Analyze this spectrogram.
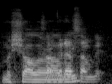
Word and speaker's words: Mahershala Ali: I'm terrible at pronouncing names. You say it. Mahershala Ali. Yeah, as people are going to hate me in the comments. Simo. Mahershala Ali.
